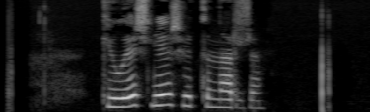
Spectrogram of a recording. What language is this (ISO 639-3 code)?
chm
